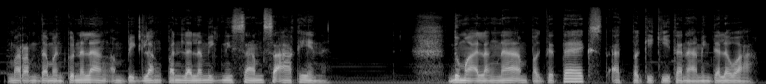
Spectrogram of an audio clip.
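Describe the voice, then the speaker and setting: A man's voice: sits low, close to an everyday voice. A man with a Filipino accent playing a reflective, sorrowful lover, narrating his failing romance from a script. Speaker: story narrator. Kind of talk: scripted first-person narration. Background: background music.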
